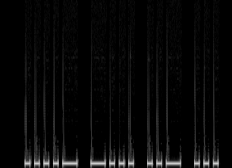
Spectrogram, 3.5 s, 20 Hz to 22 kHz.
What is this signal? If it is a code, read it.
Morse code, heard as a keyed tone, about 17 wpm, 700 Hz. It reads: 4BUS
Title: Four Challenging Letter-Number Combinations 17wpm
